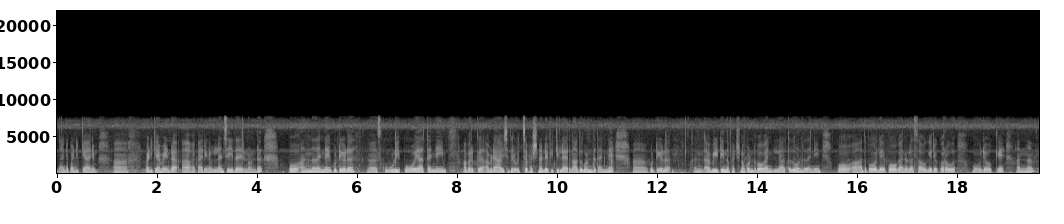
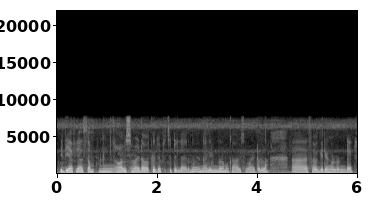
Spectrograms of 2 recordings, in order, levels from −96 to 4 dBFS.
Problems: none marked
